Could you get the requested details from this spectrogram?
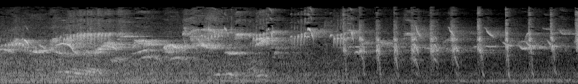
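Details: A white-rumped shama sings loud, fluid whistled phrases that slide up and down, then breaks into a fast run of sharp, repeated clicking notes, nearly three per second, with faint voices behind.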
